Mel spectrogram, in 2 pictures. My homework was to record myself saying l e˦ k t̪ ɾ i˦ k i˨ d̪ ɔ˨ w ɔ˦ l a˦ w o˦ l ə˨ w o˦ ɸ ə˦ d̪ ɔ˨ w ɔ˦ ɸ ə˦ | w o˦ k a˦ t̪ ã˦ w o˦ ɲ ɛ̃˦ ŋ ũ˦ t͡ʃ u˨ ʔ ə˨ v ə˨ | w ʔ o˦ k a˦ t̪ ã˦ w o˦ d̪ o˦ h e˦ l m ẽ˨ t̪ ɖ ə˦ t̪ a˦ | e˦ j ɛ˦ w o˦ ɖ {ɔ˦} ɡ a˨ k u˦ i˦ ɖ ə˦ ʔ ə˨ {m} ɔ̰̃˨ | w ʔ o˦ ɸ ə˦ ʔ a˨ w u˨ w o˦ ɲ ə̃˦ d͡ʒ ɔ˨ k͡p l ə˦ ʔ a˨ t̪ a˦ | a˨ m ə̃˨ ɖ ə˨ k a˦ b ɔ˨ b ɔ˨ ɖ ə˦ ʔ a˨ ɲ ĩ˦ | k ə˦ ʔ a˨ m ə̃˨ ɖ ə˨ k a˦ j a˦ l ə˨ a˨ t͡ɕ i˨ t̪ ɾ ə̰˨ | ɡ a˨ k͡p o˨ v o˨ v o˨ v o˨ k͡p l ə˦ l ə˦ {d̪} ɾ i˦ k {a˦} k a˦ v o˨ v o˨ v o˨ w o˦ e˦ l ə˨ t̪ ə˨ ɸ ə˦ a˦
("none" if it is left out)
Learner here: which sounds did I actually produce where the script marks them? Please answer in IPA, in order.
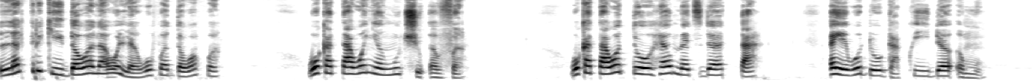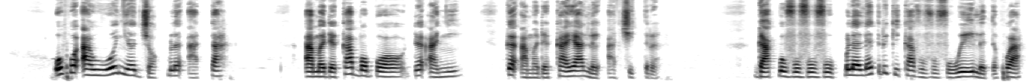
o˦, m, t̪, i˦

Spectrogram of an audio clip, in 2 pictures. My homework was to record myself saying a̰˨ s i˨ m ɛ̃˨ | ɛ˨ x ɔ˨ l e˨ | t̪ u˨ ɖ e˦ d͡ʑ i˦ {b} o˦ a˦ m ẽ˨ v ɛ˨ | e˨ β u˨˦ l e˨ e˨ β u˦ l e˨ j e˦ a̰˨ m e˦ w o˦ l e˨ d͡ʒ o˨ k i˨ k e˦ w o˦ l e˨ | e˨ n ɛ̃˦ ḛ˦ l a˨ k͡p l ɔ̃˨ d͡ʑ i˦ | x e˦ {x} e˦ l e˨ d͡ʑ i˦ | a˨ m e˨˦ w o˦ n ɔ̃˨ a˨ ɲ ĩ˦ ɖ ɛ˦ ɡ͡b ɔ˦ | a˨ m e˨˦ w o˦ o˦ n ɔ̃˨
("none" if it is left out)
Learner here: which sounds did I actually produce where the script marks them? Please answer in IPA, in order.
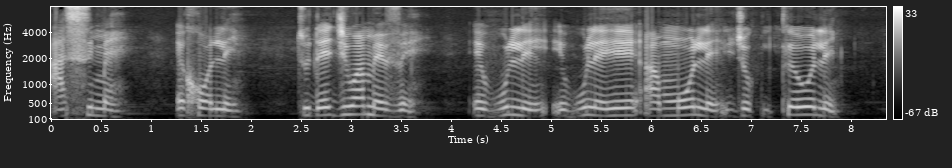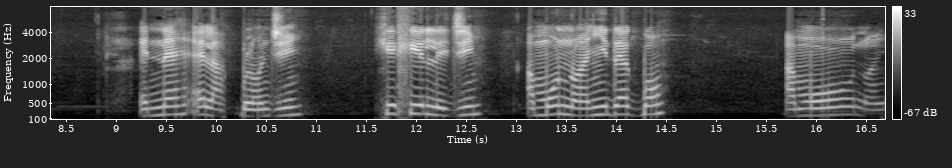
w, x

